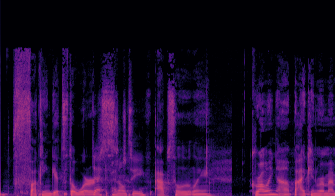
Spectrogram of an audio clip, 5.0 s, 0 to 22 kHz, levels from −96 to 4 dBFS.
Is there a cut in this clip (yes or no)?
yes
